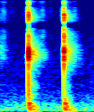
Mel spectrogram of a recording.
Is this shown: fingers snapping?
yes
